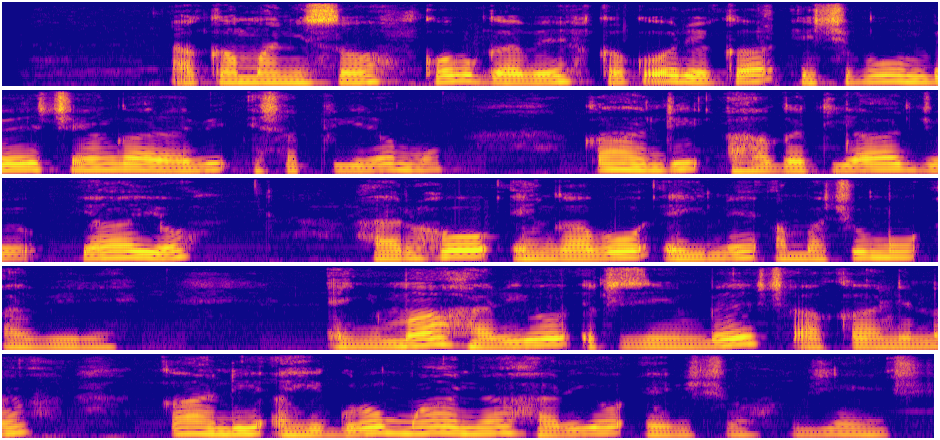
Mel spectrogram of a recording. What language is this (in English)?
Nyankole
